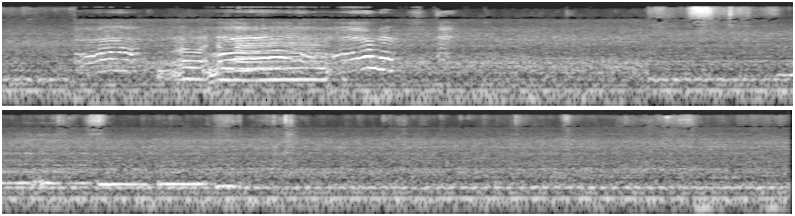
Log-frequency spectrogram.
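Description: A baby swing plays a soft electronic lullaby.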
